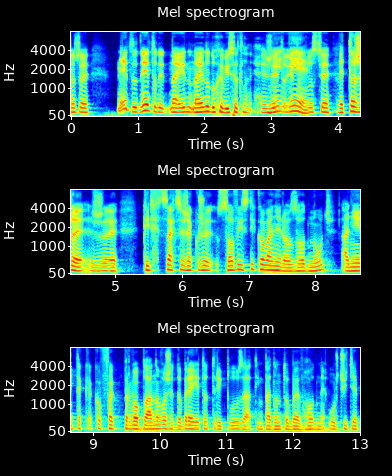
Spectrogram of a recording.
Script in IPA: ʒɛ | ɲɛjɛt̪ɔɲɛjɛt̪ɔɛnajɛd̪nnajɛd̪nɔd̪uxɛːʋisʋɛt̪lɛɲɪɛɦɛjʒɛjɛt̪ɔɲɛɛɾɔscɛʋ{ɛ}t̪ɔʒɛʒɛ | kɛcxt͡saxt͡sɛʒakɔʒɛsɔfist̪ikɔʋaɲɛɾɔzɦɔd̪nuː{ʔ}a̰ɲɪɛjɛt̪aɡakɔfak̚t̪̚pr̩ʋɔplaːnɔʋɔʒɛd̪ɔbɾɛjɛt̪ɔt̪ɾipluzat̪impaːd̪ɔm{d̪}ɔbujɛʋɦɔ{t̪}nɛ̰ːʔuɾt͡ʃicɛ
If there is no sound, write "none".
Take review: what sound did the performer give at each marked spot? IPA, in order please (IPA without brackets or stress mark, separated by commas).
ɛ, c, t̪, d̪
